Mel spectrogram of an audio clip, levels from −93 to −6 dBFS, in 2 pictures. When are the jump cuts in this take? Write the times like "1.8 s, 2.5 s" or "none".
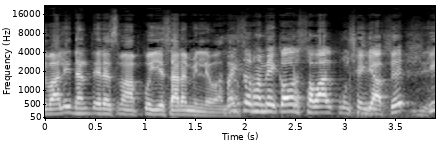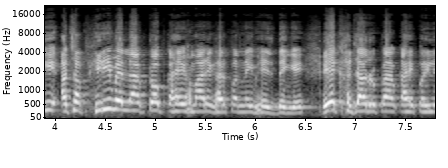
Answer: none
